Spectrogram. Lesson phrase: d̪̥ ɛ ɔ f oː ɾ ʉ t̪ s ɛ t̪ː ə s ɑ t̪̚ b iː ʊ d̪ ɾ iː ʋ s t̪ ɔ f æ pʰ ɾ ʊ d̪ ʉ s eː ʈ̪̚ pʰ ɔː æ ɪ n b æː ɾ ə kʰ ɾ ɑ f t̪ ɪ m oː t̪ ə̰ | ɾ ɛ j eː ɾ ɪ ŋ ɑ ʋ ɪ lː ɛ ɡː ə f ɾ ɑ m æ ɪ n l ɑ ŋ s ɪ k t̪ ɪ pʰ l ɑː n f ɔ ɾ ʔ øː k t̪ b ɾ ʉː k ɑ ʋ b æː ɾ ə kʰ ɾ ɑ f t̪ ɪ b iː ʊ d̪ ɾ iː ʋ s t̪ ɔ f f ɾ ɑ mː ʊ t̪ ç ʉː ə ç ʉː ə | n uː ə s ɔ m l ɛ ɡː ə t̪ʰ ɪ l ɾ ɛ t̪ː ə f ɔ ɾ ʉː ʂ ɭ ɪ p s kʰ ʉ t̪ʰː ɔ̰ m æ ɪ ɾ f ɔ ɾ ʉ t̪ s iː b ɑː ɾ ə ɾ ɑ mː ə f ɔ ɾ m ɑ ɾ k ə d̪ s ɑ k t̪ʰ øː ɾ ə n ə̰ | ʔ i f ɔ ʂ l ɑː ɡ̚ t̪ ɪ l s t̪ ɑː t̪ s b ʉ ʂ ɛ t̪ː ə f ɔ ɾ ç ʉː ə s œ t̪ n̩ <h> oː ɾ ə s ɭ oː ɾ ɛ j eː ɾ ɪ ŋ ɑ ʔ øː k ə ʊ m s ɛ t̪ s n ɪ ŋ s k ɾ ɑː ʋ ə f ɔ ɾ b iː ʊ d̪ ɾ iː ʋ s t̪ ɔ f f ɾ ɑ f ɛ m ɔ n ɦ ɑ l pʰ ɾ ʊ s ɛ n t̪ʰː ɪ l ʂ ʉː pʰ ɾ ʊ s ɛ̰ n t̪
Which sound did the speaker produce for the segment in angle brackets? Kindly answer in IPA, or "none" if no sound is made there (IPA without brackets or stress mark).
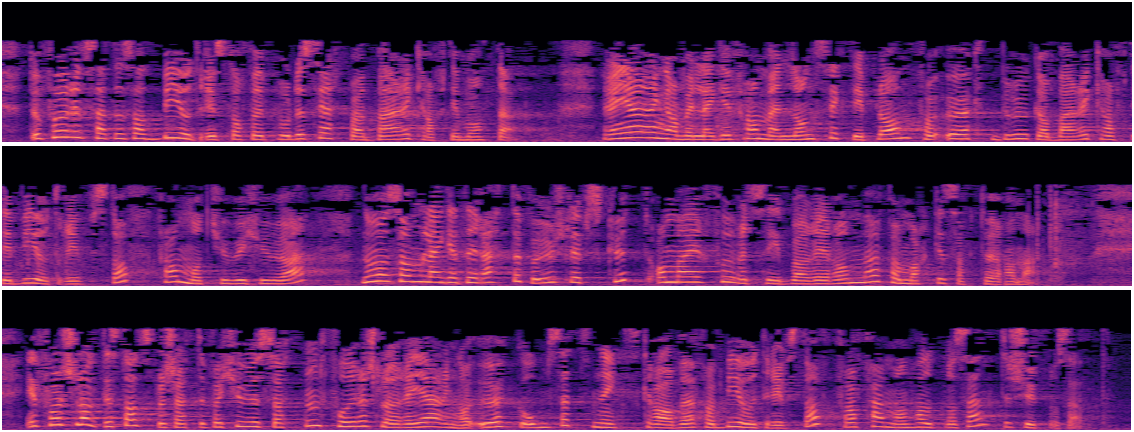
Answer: f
